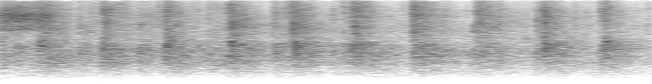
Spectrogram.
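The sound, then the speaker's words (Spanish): A church audience claps hands in praise to the King (God) in a steady, brisk rhythm, the many claps merging into a loud, even beat with no voices heard. “Aleluya, dele palmas al Rey.”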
